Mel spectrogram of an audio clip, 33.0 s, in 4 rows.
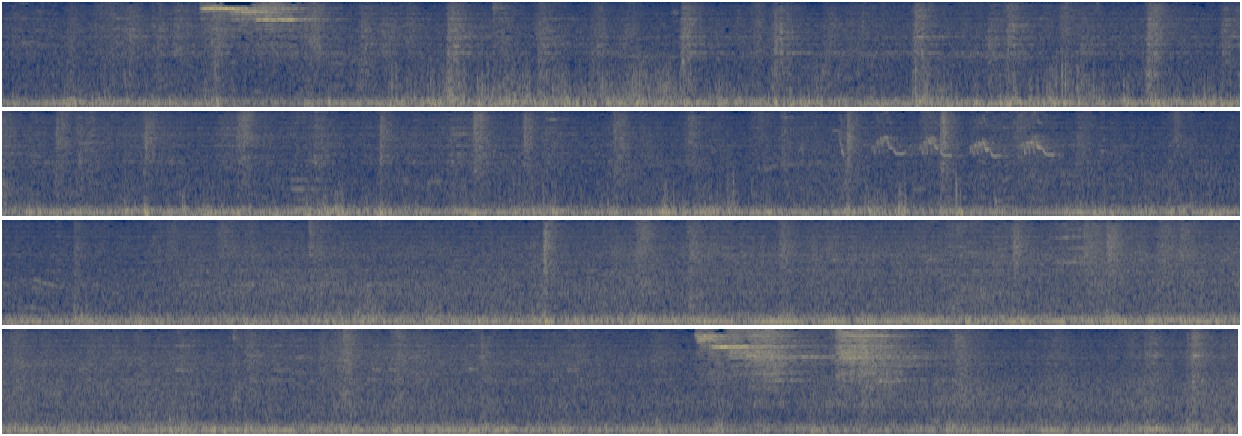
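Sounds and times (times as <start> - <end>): train rumble and low hum: 0.0 - 33.0.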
